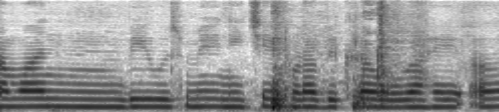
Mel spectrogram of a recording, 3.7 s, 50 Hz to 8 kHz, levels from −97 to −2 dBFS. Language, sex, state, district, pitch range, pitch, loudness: Hindi, female, Haryana, Rohtak, 195-205 Hz, 200 Hz, -20 LUFS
